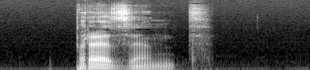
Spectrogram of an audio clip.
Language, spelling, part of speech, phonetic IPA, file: Polish, prezent, noun, [ˈprɛzɛ̃nt], Pl-prezent.ogg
